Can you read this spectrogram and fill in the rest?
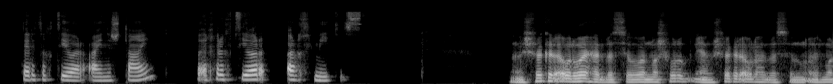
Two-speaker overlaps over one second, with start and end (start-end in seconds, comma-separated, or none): none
